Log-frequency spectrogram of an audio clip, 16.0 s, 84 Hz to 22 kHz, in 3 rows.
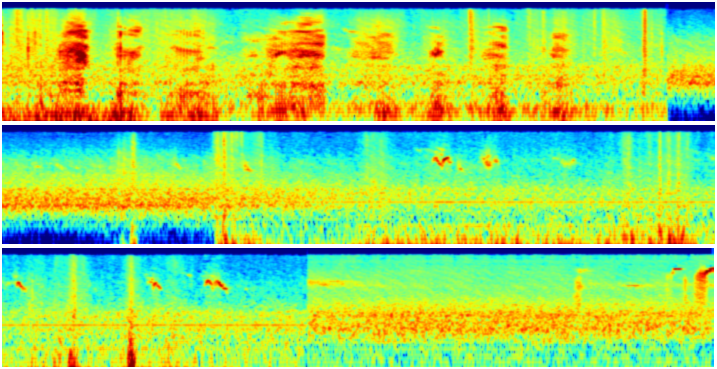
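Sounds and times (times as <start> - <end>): young animal squealing and grunting: 0.3 - 4.6
quiet hiss: 2.2 - 16.0.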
